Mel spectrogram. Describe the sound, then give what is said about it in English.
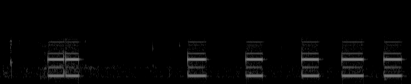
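Telephone keypad dialing tones as someone calls back into a phone conference line: a longer beep, a pause, then five short, evenly spaced beeps, faint and alone. “I got to call back in and then connect some of the callers back.”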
